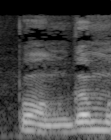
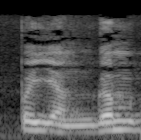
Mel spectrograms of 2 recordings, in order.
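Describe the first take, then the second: First: The word begins with a 'bhu' sound. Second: The word begins with a 'bhya' sound. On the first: The speaker calls it right. "ਭੁਅੰਗਮ ਉਚਾਰਨ ਕਰਨਾ ਹੈ" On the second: The speaker calls it wrong. "ਆਮ ਪਾਠੀ ਸਿੰਘ ਭਯੰਗਮ ਕਹਿ ਜਾਂਦੇ ਨੇ"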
